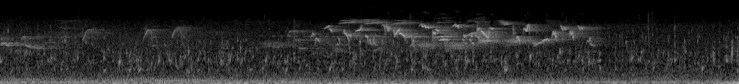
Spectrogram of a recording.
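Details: Near a gentle stream, a yellow-throated bunting gives a high, twittering phrase of sharp chirps and slurred whistles from about the third to sixth second, preceded and followed by faint notes and steady low water noise.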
